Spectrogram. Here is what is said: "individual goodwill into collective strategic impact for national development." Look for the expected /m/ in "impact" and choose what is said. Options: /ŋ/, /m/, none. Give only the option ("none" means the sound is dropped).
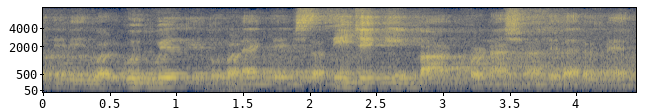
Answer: none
